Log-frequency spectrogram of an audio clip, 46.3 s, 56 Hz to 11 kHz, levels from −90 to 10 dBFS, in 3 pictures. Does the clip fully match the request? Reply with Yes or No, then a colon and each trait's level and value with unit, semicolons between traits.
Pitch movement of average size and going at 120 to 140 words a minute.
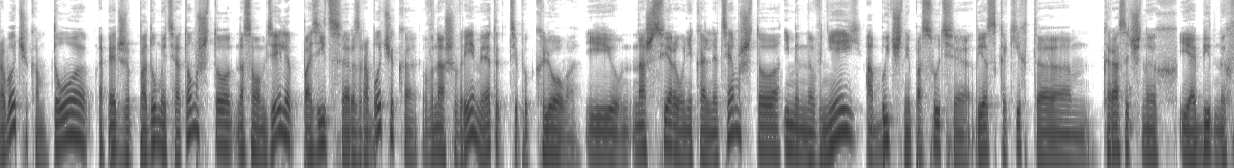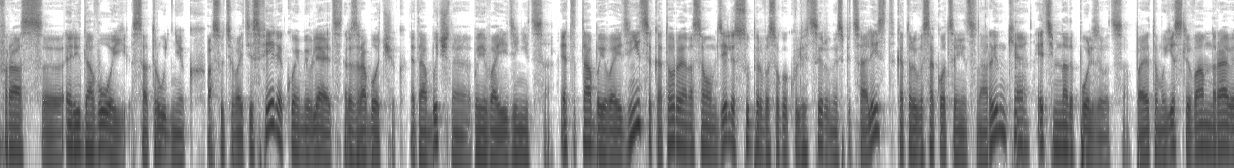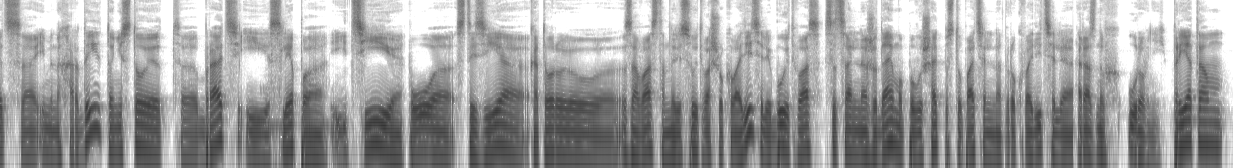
Yes: average, 3.7 semitones; average, 135 wpm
